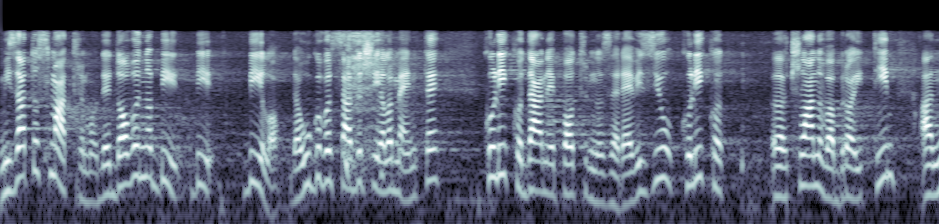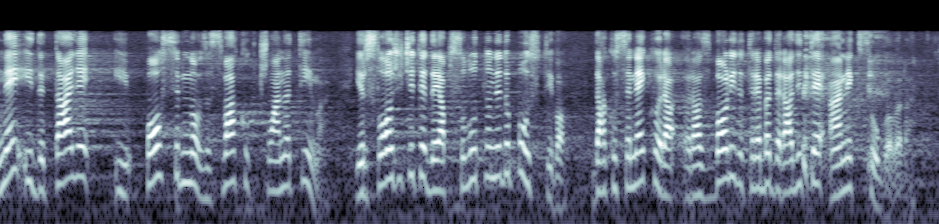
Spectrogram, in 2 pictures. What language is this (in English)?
Serbian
